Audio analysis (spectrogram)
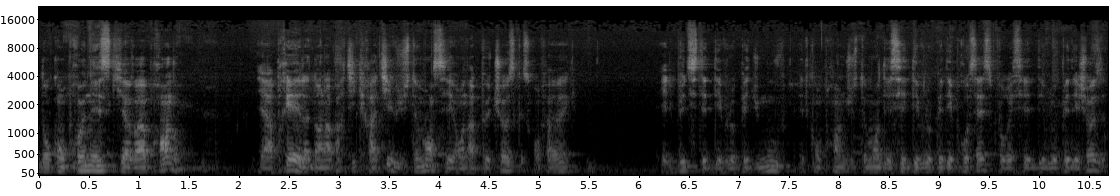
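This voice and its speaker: A man talks very fast at a fairly low pitch, with fairly even intonation. His voice is somewhat breathy, and audible room echo is present. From northern France, near Lille. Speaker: hip hop dancer. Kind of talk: conference talk. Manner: casual.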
